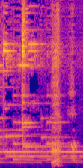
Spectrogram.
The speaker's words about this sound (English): Let's not forget the wind chimes.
